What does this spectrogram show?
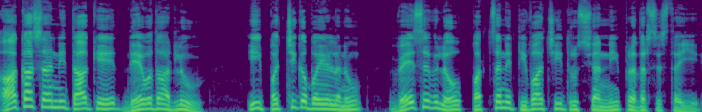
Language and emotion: Telugu, neutral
